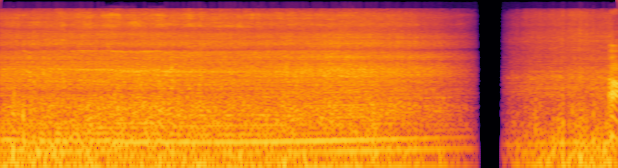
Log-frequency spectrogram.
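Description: A motorcycle rides along a road in Slovenia, its engine a steady close drone with heavy wind rush, briefly cutting out to near silence before resuming.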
